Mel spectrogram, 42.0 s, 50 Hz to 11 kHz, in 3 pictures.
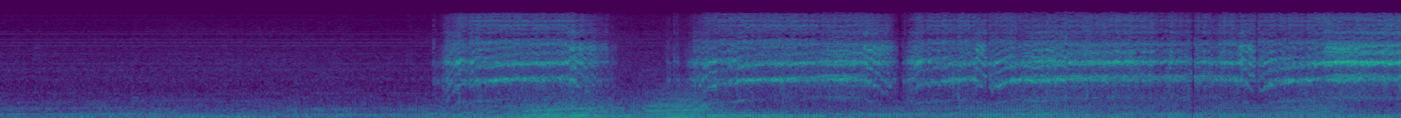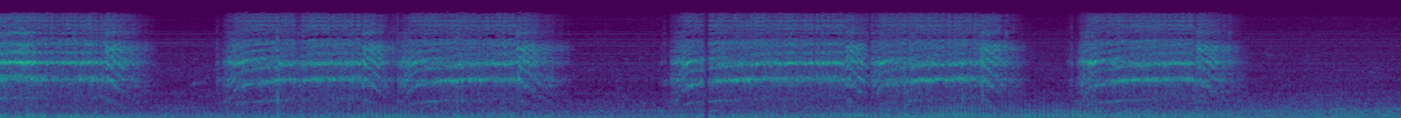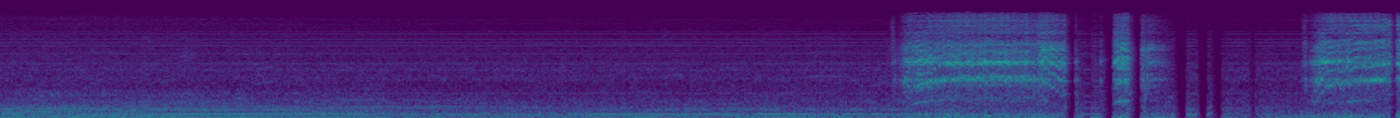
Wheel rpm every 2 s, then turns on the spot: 0, 30, 80, 120, 120, 150, 150, 80, 110, 70, 120, 110, 80, 0, 0, 0, 0, 0, 90, 40, 60.
none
